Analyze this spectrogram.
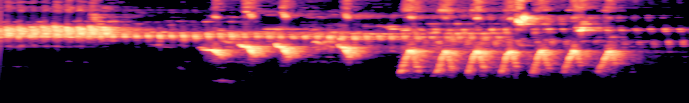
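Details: White-rumped shama song for training kept birds: a sustained trilling whistle gives way to clipped slurred notes, then a quick, regular series of about seven loud downward-swept notes, fading at the end.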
